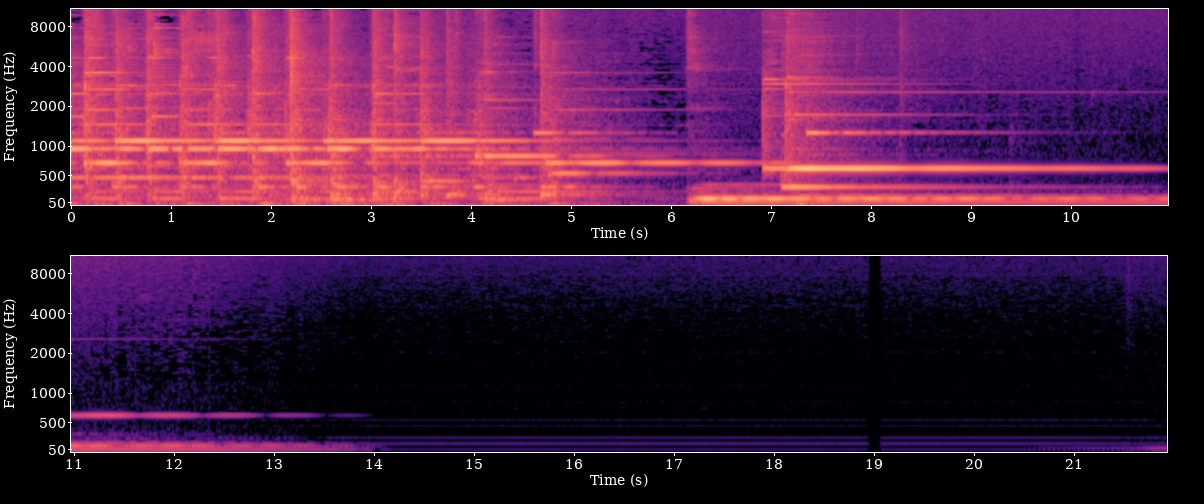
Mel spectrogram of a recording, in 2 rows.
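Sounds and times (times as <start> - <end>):
Javanese gamelan music: 0.0 - 12.4.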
